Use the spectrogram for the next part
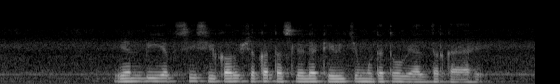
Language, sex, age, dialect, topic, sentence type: Marathi, male, 25-30, Standard Marathi, banking, question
